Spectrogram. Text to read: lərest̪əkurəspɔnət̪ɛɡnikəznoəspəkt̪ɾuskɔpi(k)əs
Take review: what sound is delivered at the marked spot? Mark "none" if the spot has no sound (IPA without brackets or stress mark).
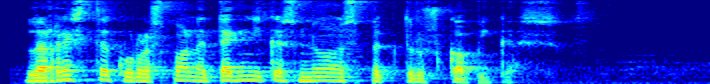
k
